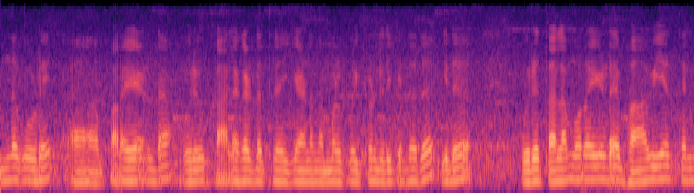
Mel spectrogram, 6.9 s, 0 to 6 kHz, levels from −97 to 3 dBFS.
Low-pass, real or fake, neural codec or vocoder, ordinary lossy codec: 5.4 kHz; fake; vocoder, 44.1 kHz, 80 mel bands, Vocos; none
